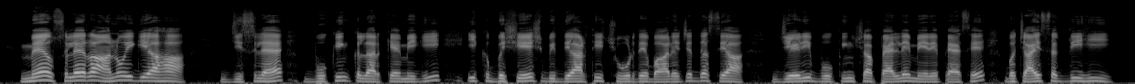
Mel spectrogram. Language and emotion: Dogri, surprised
